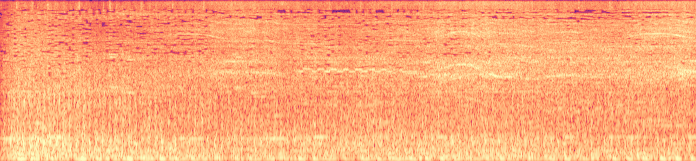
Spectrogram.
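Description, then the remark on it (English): Loud helicopter rotor blades whirring in a fast, steady chop, layered over a constant heavy mechanical roar and rumble that never lets up, with no voices; a helicopter pulled along inside the Channel Tunnel in a film action scene with Tom Cruise. “And including just, you know, Tom Cruise like leaning back and he's like trying to decapitate him with the helicopter blades while they're getting pulled along inside the channel tunnel.”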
